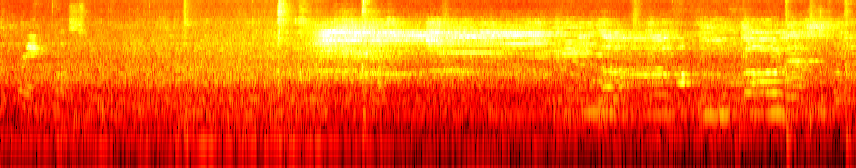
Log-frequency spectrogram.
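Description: A steady, fairly loud roar of an airplane flying overhead, a high whine rising in the middle of its pass before easing back to a broad rumble.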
